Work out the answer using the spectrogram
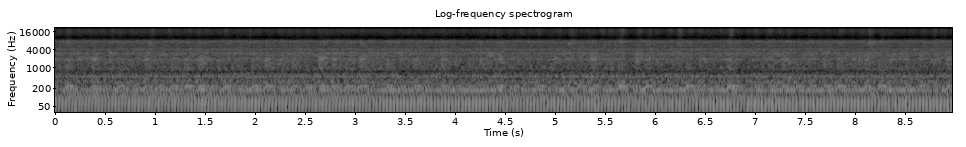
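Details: Skoda Octavia A7 2013 1.6 TDI, 188,000 km, cold start: diesel idle rumble with uneven knock about four per second, shaking as if one cylinder is off; knock disappears when warm, cause unconfirmed.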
